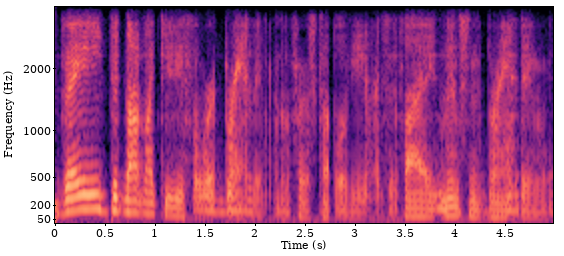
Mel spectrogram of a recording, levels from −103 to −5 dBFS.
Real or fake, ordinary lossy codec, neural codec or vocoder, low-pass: fake; Opus, 16 kbps; codec, 24 kHz, 1 kbps, SNAC; 3.6 kHz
